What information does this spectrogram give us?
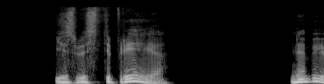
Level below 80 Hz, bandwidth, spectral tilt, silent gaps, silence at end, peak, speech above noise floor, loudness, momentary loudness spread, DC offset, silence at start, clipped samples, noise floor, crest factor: -38 dBFS; 15.5 kHz; -6 dB/octave; 1.77-2.90 s; 0 s; -6 dBFS; over 70 dB; -22 LUFS; 11 LU; under 0.1%; 0.55 s; under 0.1%; under -90 dBFS; 18 dB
